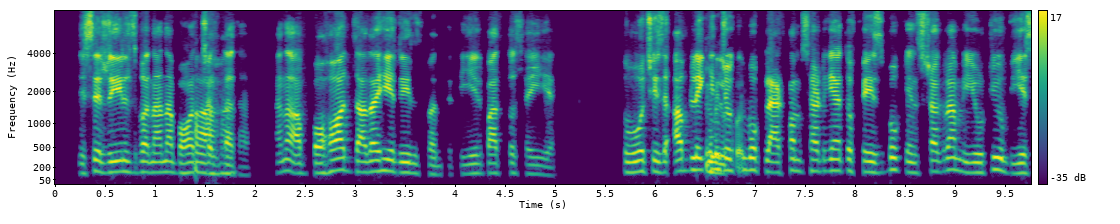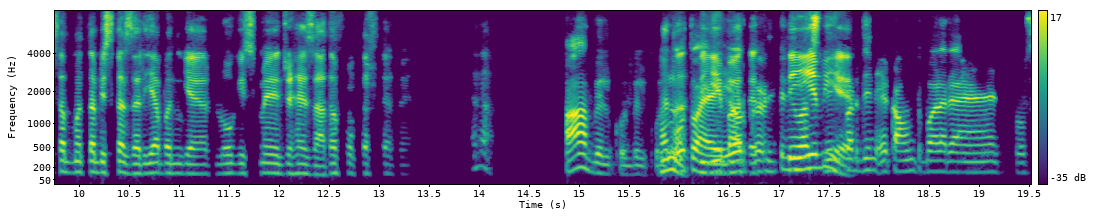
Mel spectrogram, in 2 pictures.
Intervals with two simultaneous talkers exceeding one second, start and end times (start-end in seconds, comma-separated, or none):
15.8-17.8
